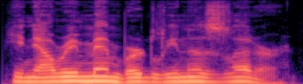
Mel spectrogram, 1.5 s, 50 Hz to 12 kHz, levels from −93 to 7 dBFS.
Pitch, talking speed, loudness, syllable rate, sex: 120 Hz, 200 wpm, -15 LUFS, 7.1 syllables/s, male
